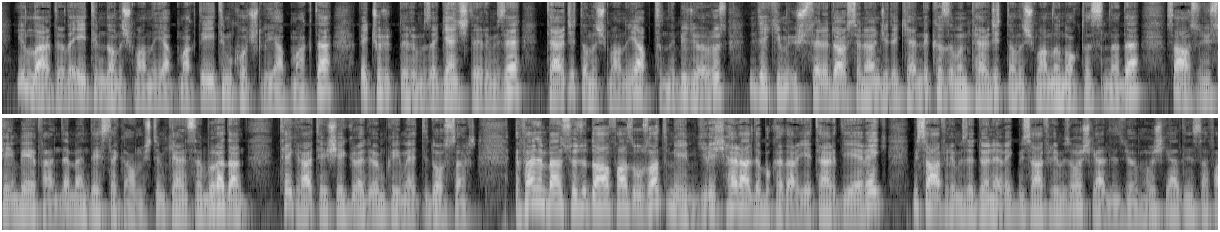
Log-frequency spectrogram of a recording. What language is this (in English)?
Turkish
